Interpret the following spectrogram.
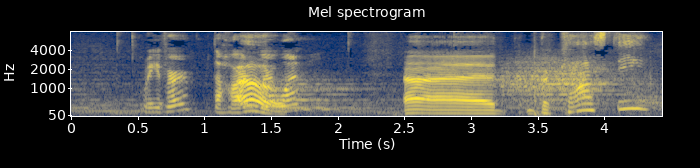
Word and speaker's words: Bricasti: Oh, it's the closest emulation of the Brischetti reverb, the hardware one. Bricasti? Yeah, I never say it properly because Yeah. I'm French.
